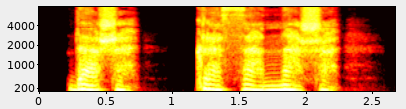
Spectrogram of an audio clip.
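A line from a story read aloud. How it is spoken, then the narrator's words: Breathy exhale. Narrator (Russian): выдохнул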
